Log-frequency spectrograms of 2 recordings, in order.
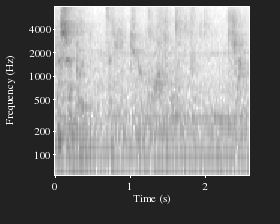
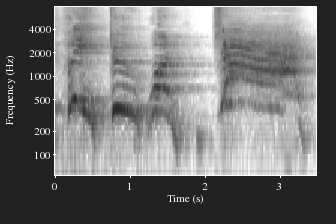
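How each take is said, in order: First: Barely audible whispered countdown. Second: Full-out high-pitched screamed countdown. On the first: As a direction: whisper shyly to the horse. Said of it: "whispers to the horse". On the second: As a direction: bellow it, stretching the final JUMP. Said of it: "he screams to this horse". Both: Acted.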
